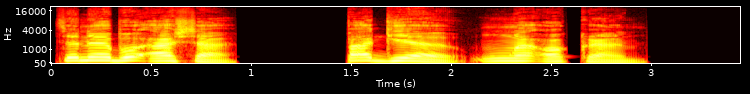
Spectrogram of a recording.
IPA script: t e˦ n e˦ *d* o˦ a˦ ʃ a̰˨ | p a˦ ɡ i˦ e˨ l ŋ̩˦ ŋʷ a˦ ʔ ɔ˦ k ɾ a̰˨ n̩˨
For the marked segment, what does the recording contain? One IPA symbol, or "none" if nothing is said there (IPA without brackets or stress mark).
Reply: b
